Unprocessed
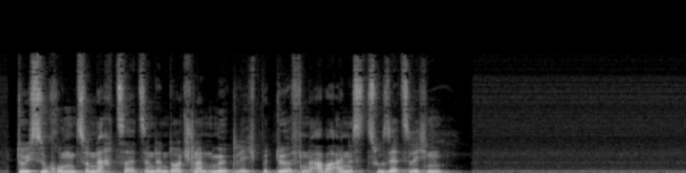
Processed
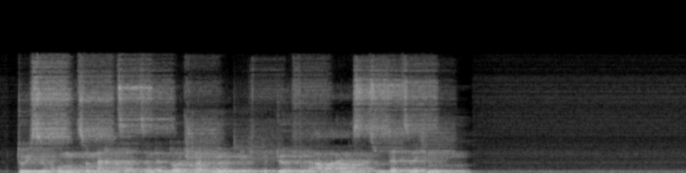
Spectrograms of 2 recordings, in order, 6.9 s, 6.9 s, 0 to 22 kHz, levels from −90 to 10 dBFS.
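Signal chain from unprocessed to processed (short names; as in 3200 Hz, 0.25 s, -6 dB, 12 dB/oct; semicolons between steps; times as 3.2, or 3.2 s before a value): non-linear reverb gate 0.33 s flat, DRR -1.5 dB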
